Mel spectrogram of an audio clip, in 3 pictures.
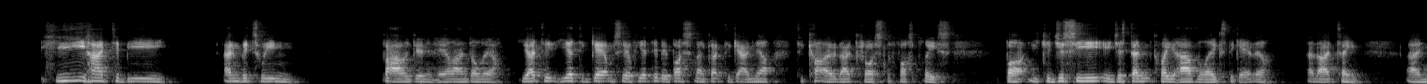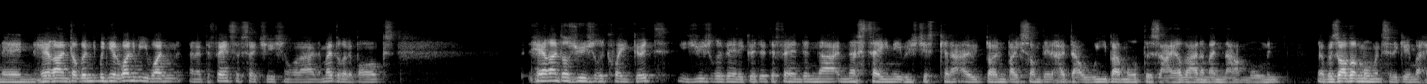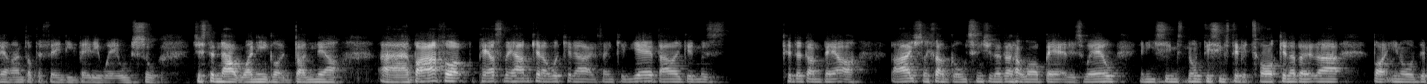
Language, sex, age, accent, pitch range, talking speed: English, male, 30-49, British, 115-140 Hz, 250 wpm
